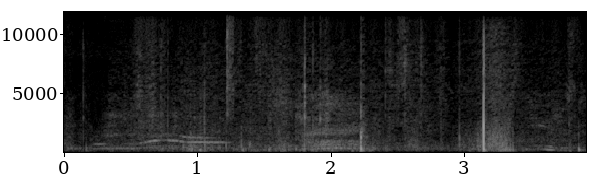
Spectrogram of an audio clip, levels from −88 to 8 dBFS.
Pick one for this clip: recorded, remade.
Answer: remade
